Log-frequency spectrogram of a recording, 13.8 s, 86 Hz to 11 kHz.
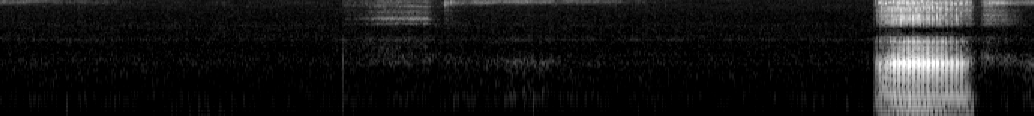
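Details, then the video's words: Pomeranian dog asleep indoors, dated 8 November 2015: mostly quiet room with faint breathing, then near the end one loud rattling snore lasting over a second, followed by a softer breath. "ポメラニアン 犬のいびき"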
